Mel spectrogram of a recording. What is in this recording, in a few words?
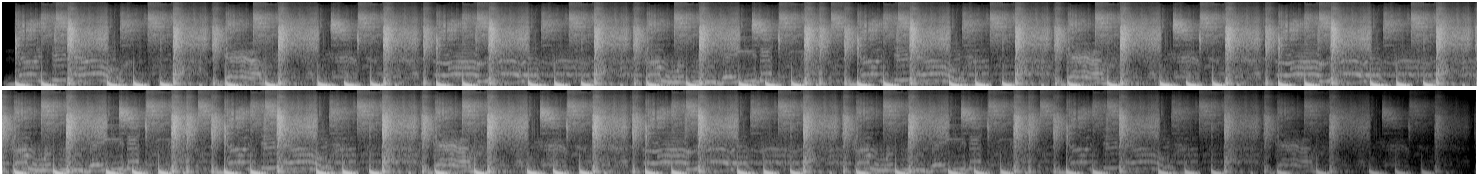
Dance; AI The Somnium Files Nirvana Initiative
